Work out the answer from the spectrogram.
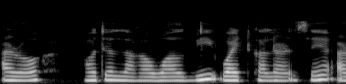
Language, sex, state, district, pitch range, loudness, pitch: Nagamese, female, Nagaland, Dimapur, 180-200 Hz, -18 LUFS, 190 Hz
